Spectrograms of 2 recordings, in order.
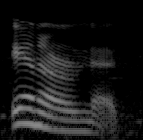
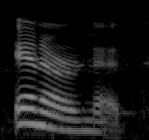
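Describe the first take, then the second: The two takes are said the same way.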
